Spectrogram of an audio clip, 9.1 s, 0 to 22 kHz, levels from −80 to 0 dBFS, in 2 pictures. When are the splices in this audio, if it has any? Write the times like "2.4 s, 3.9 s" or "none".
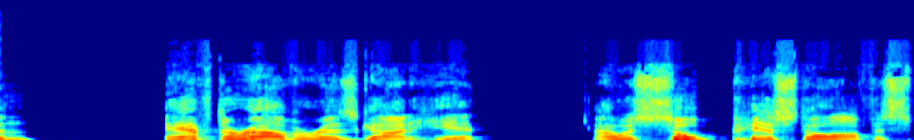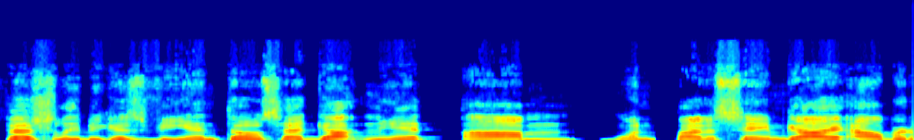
6.8 s, 7.8 s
